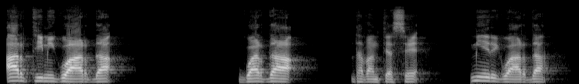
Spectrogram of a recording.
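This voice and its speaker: A man chatting casually as co-host of a stream, telling teasing anecdotes in an animated way and mimicking quoted lines. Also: medium pitch, slow pace.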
